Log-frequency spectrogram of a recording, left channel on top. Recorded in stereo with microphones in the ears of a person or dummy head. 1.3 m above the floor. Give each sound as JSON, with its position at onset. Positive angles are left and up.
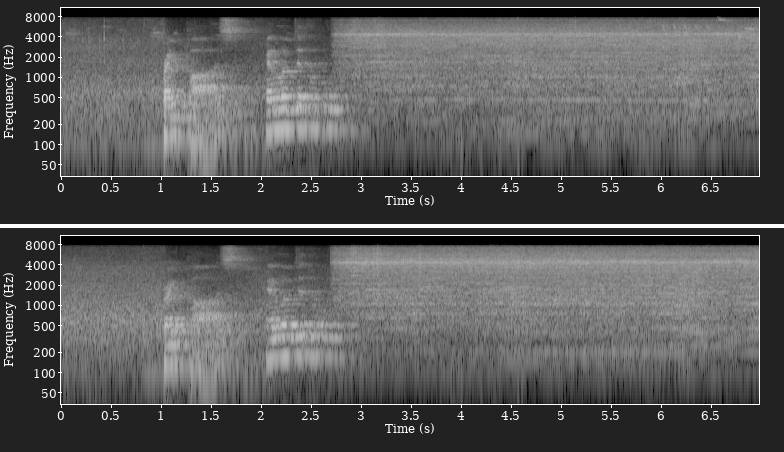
{"t": 1.0, "sound": "a man speaking", "side_deg": 45, "distance_m": 0.9}
{"t": 2.7, "sound": "sawing", "side_deg": -85, "distance_m": 0.6}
